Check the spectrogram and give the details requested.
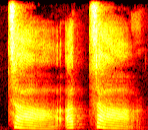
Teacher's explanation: powstanie bezdźwięczny dziąsłowy afrykat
